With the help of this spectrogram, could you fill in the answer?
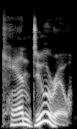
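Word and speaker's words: candiru: The worst thing about swimming in the Amazon is the tiny kanduru fish pronounced kanduru.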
